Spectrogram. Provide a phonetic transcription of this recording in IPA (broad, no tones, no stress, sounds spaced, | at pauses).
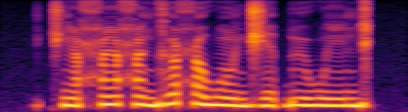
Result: t͡ʃ ĩ ħ ĩ ħ ẽ ɡ ʉ ħ o w õ d͡ʒ e ɓ ʉ w ĩ ɡ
